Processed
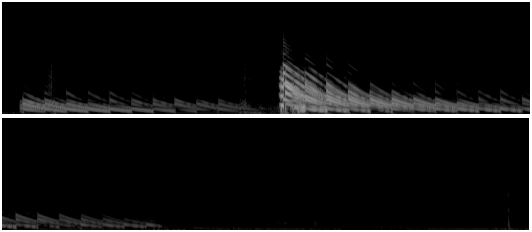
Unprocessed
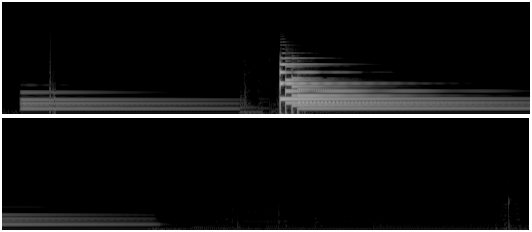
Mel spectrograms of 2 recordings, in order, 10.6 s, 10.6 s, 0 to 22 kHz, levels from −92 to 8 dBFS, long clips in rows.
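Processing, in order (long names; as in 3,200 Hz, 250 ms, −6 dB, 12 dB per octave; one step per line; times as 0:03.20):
pitch shifter swept by a sawtooth −10 semitones, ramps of 217 ms
frequency shifter mixed with the dry sound −0.51 Hz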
